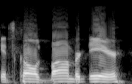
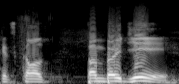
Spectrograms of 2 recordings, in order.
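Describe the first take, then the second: First: It is said with an Alberta pronunciation. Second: It is said with a Quebec pronunciation.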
